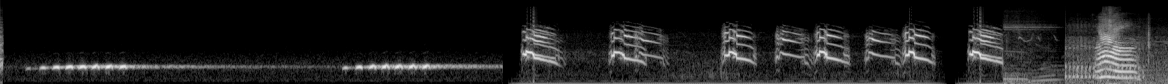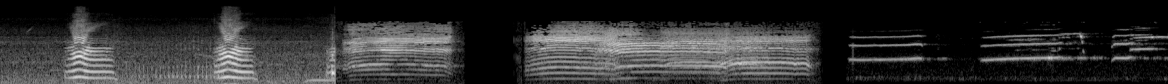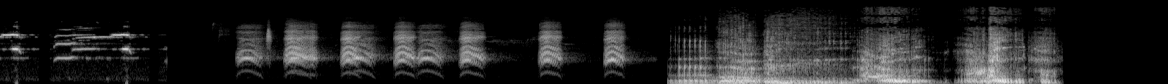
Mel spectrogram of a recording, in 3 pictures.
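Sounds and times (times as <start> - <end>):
raven croaking: 7.3 - 11.5, 12.3 - 15.1
tigers roaring and growling: 10.0 - 11.5, 12.3 - 15.1, 30.1 - 34.0
sheep bleating: 15.0 - 19.9.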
